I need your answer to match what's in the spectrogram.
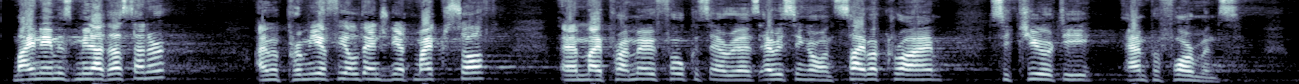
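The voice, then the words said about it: German-accented English. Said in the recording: “originally from Germany, and that's probably the reason for my bad English accent”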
